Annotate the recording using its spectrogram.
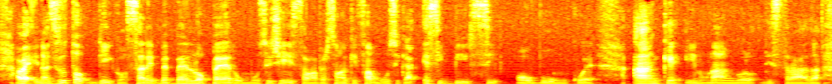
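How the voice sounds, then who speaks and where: Somewhat breathy, a man with a fairly low pitch speaks at a fairly quick pace, with ordinary pitch variation. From southern Italy, northern Naples area. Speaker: musician. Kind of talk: radio interview. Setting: recording studio.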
